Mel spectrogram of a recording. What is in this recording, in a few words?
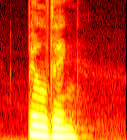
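"building", British English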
